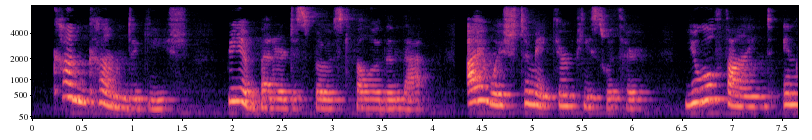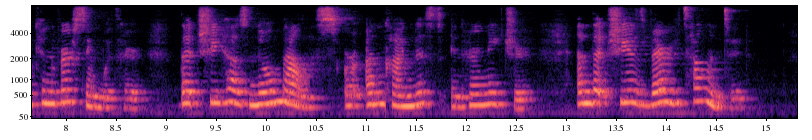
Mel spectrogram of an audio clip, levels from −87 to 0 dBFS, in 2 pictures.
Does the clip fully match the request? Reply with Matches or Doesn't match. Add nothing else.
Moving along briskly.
Doesn't match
